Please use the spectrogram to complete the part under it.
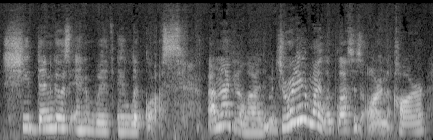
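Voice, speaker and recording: A woman's voice: fairly high pitch, lively intonation, a little fast. A woman chatting casually as a beauty vlogger at home, rambling through asides and poking fun at herself. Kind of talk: casual chat while doing makeup. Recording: voice a bit far from the mic, faint noise.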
